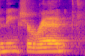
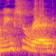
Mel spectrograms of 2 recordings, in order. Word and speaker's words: Ningxia: he's been reducing that since he started the Ningxia Red, and he puts lemon and peppermint in his water. So those are great things. Now, Ningxia Red is amazing for supporting your immune system, and Ningxia Red actually has its own website.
